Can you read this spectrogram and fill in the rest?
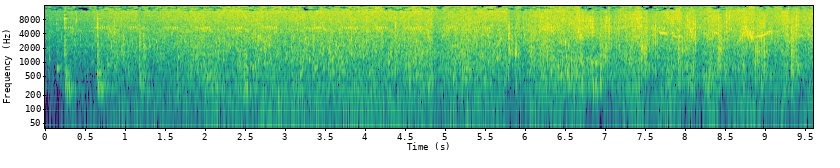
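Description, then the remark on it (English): Steady sloshing and splashing of water as someone wades through an icy-cold river, with irregular splashes from each step and no voices. “See how deep the river is.”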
